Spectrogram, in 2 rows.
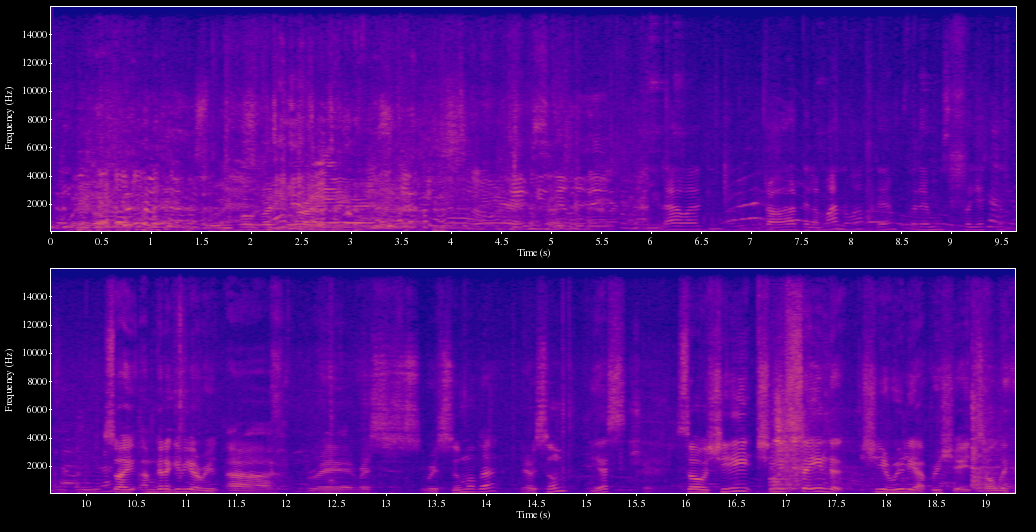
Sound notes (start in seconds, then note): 0.0 laughing; 3.4 laughing; 6.5 speaking foreign language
